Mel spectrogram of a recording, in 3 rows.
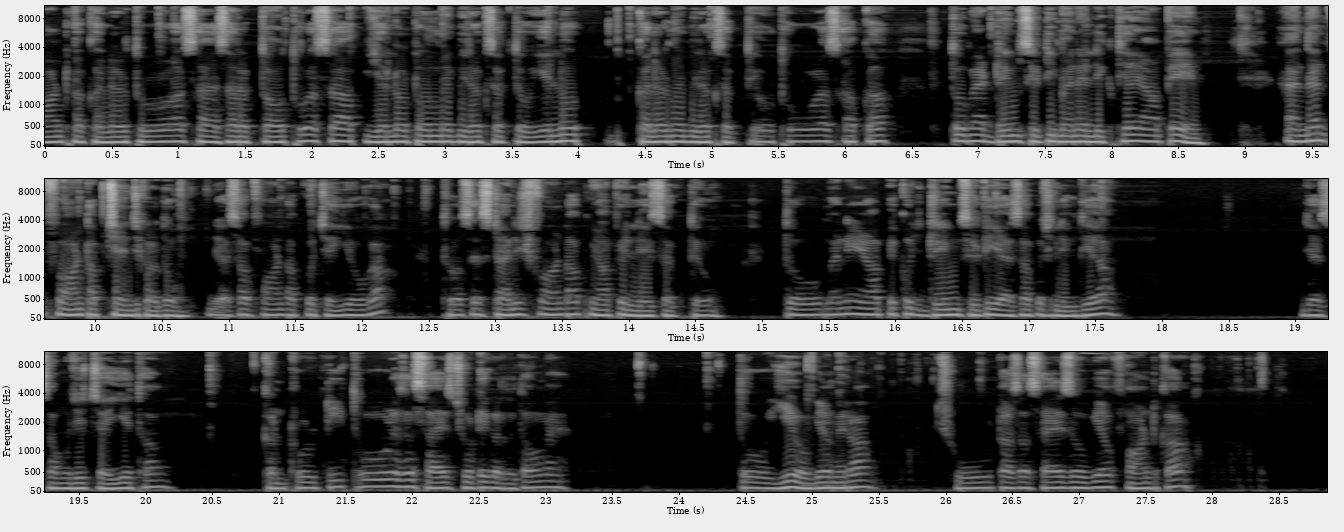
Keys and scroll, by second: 11.1 Up, 11.1 Up, 11.3 Up, 11.5 Up, 11.8 Up, 12.1 Up, 12.3 Up, 12.6 Up, 13.2 Up, 14.0 Up, 14.8 Down, 21.4 ctrl+t, 25.2 Up, 25.4 Up, 25.5 Up, 25.7 Up, 25.9 Up, 26.0 Up, 26.3 Right, 27.9 Up.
